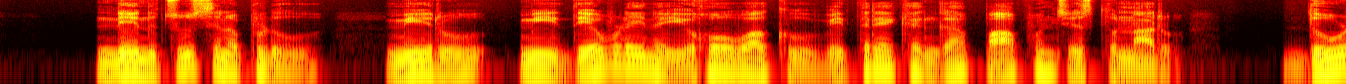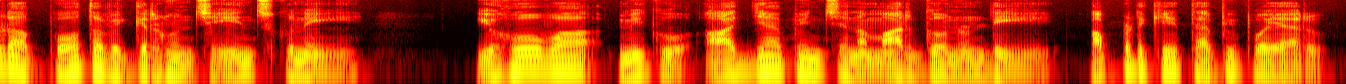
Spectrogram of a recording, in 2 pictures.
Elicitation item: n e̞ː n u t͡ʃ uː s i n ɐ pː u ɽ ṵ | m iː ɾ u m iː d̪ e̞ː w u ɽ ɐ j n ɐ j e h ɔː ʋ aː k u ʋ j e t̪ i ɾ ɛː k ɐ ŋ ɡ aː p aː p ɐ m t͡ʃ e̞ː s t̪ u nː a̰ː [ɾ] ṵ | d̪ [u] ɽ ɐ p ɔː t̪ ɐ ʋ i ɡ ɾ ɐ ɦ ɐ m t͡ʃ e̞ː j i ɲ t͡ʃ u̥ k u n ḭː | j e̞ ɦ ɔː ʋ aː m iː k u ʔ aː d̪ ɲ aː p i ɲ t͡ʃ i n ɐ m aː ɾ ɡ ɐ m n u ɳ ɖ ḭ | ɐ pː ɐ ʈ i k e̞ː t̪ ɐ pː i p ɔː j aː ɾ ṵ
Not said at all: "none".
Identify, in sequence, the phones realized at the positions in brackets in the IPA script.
ɾ, uː

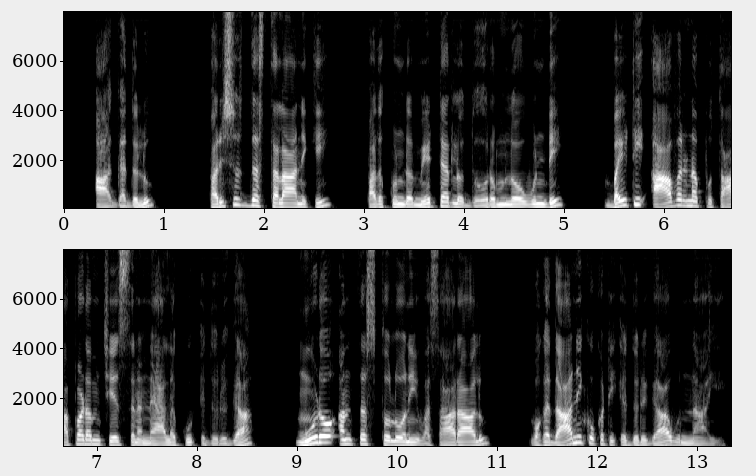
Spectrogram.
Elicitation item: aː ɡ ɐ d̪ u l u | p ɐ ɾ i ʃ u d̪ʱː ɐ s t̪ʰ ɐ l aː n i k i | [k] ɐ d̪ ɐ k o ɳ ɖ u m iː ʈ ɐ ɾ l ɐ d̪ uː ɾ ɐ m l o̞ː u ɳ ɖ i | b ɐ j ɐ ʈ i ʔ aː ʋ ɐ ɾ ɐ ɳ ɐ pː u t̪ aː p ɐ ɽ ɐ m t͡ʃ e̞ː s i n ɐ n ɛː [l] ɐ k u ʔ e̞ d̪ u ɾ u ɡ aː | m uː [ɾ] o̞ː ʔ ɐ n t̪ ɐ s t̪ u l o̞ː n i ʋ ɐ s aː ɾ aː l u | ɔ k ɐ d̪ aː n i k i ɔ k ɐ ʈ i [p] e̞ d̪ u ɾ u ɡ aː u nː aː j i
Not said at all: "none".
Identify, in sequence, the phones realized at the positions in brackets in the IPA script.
p, l, ɽ, ʔ

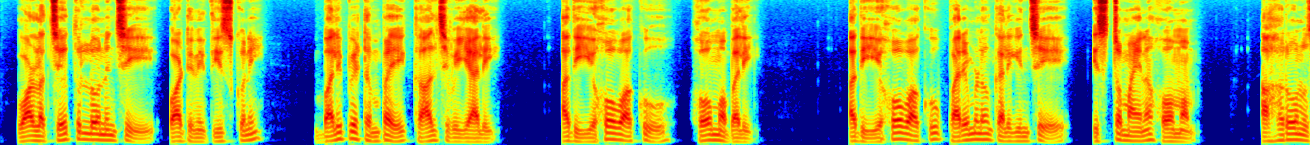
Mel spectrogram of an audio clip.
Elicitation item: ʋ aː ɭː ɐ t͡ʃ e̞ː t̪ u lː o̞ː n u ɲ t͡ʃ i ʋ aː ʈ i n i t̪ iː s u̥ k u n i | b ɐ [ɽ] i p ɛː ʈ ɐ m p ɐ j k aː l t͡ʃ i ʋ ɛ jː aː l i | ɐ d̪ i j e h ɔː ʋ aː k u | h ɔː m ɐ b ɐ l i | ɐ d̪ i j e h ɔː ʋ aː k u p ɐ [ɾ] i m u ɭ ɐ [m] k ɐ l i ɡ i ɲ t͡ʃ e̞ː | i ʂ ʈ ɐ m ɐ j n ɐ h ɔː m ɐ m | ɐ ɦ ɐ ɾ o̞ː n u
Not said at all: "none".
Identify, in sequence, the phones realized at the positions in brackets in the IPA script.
l, ɾ, m

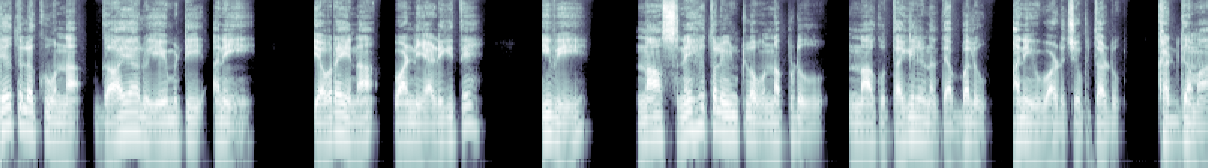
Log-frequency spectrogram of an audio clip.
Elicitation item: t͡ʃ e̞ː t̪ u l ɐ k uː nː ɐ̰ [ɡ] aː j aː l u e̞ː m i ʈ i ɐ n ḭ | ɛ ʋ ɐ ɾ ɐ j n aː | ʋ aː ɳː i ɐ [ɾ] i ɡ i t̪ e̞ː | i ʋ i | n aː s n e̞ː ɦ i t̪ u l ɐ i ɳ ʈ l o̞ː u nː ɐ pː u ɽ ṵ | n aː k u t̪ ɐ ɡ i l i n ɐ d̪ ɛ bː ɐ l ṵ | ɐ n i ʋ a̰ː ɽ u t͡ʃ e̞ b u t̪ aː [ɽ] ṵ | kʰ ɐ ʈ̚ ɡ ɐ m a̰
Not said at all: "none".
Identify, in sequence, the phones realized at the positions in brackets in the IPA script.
ɡ, ɽ, ɽ

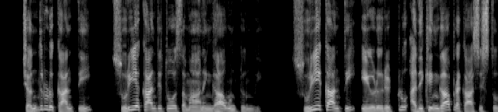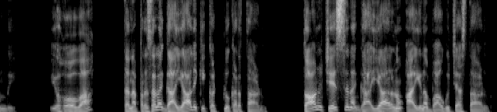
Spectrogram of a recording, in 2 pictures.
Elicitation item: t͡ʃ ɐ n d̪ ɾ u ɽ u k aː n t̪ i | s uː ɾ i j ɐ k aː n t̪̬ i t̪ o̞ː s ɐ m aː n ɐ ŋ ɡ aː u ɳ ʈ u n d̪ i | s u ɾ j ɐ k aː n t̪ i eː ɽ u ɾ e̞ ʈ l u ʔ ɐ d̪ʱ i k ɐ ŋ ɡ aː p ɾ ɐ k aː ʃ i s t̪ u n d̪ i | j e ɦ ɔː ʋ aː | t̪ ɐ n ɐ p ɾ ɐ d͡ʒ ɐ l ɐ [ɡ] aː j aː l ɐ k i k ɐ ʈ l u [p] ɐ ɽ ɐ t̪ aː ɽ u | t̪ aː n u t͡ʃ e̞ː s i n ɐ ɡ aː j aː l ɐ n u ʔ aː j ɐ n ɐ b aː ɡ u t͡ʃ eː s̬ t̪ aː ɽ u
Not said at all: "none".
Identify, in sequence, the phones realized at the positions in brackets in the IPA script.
ɡ, k

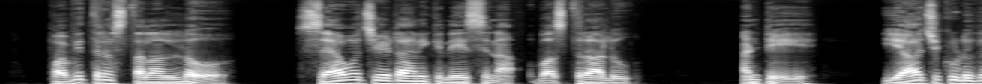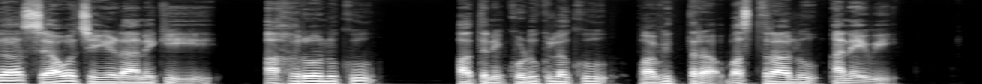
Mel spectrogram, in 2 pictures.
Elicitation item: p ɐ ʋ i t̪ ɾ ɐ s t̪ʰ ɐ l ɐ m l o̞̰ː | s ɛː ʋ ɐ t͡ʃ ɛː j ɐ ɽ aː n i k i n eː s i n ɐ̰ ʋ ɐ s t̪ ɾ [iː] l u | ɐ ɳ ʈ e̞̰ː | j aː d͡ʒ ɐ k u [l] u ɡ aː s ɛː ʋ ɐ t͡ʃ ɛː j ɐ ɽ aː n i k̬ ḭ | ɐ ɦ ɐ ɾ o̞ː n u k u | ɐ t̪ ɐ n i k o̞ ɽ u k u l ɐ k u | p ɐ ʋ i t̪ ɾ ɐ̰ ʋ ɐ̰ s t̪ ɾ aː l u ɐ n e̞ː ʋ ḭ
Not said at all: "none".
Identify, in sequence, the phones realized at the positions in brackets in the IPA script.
aː, ɽ

